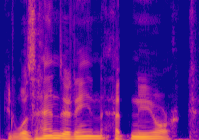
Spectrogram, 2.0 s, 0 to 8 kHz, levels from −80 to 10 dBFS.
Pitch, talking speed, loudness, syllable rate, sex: 105 Hz, 210 wpm, -15 LUFS, 4.4 syllables/s, male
